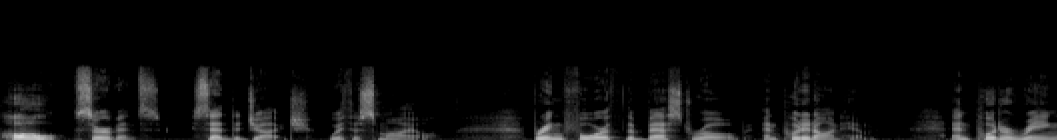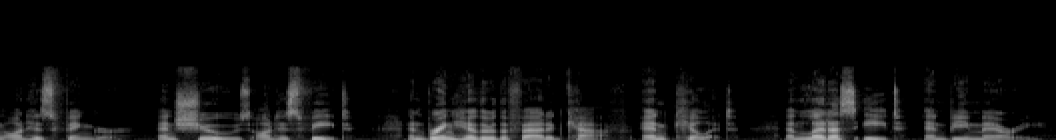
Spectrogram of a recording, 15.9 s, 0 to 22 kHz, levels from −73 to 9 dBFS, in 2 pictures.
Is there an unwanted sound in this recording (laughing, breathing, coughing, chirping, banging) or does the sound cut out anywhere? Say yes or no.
no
